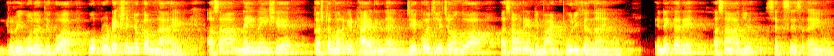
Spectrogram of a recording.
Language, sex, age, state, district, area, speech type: Sindhi, male, 45-60, Maharashtra, Thane, urban, spontaneous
